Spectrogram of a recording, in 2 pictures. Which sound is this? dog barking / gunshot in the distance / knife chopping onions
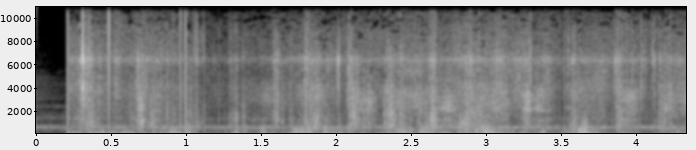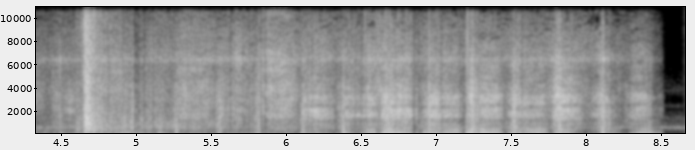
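gunshot in the distance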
